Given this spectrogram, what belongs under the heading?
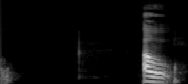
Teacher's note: It's not spread, it's actually very small. Your mouth actually almost looks like an O shaped.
